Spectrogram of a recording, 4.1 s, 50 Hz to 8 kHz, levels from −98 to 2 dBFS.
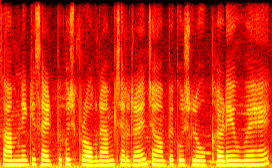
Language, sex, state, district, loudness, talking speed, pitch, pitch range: Hindi, female, Uttar Pradesh, Budaun, -15 LUFS, 235 wpm, 220 Hz, 210-225 Hz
